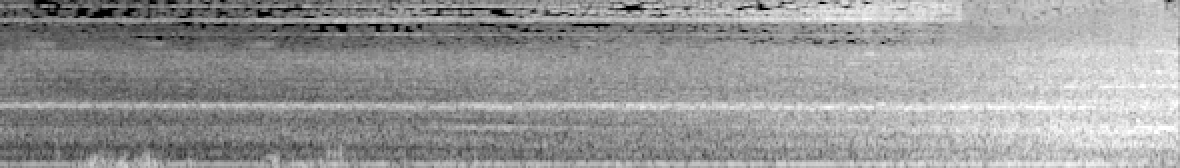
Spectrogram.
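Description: Electric-locomotive-hauled passenger train approaching at speed on the electrified main line, growing steadily louder with a thin, steady high whine over the rumble, until the locomotive reaches the microphone near the end.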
